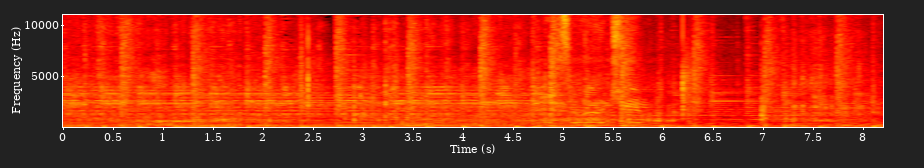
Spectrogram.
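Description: Rock music track, the loudest sound, with a skateboard's wheels rolling and clacking on rough concrete beneath it.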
